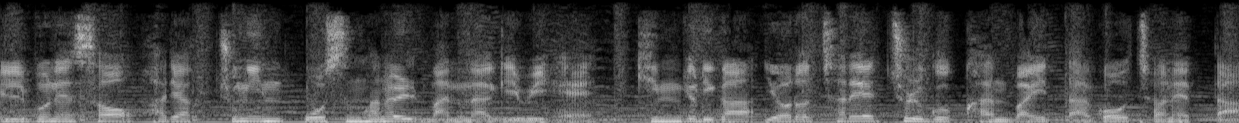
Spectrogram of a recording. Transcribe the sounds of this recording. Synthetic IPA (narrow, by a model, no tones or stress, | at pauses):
iɭbune̞sʰʌɸwaɾjak̚t͡ɕ͈uŋinosʰɯŋwanɯɭmanːaɡiɥiɦe̞̰ | kimɡjuɾiɡajʌɾʌt͡ɕʰaɾe̞t͡ɕʰuɭɡukʰanbait̚t͈aɡot͡ɕʌnɦe̞t̚t͈a̰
